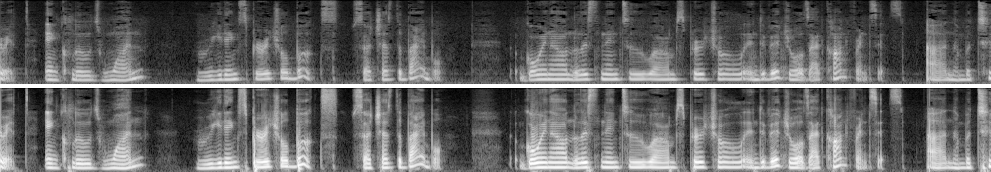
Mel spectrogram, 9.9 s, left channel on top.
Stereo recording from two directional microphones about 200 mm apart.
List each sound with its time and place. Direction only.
0.0 s speech: 40° right (ahead or behind)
